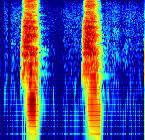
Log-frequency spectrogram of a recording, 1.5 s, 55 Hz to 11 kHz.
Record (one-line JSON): {"exhalation_length": "1.5 s", "exhalation_amplitude": 10394, "exhalation_signal_mean_std_ratio": 0.37, "survey_phase": "beta (2021-08-13 to 2022-03-07)", "age": "45-64", "gender": "Female", "wearing_mask": "No", "symptom_runny_or_blocked_nose": true, "symptom_fatigue": true, "smoker_status": "Never smoked", "respiratory_condition_asthma": false, "respiratory_condition_other": false, "recruitment_source": "Test and Trace", "submission_delay": "1 day", "covid_test_result": "Positive", "covid_test_method": "RT-qPCR", "covid_ct_value": 28.4, "covid_ct_gene": "N gene"}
